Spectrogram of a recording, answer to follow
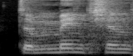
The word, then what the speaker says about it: Dimension: it's okay David my name is pronounced like the math word dimension dimension I was very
